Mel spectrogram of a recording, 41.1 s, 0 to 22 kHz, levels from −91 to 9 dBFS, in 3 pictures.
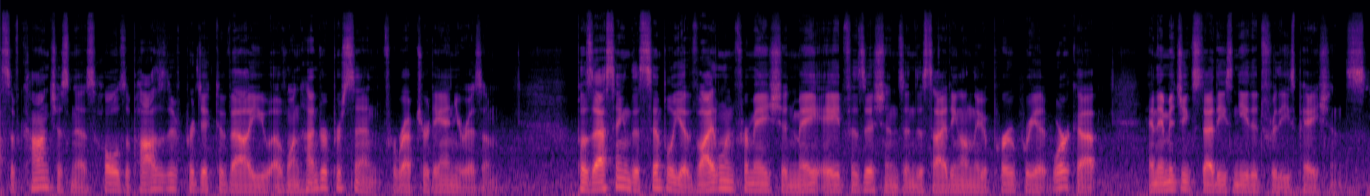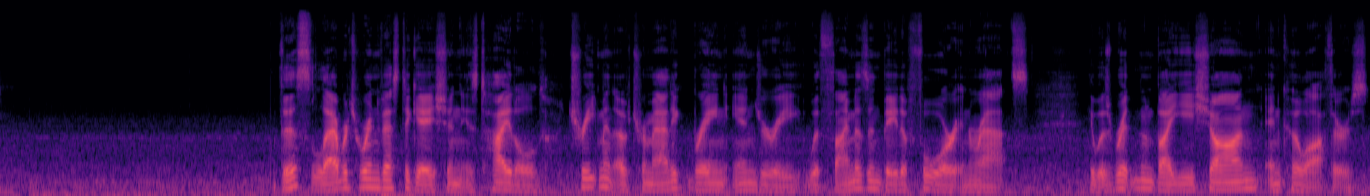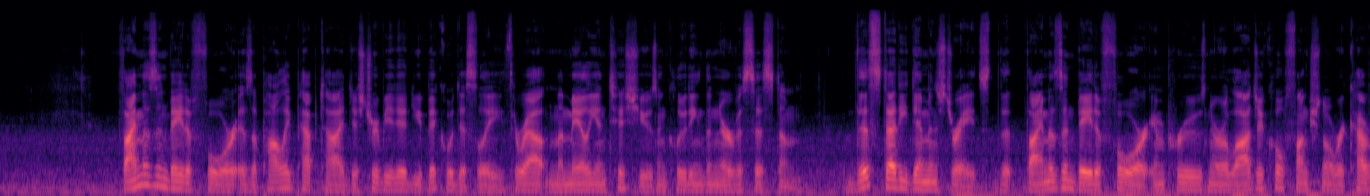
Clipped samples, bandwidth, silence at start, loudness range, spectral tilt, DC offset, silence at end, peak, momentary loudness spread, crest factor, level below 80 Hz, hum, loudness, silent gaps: under 0.1%; 17.5 kHz; 0 s; 5 LU; -5 dB/octave; under 0.1%; 0 s; -12 dBFS; 23 LU; 24 dB; -54 dBFS; none; -35 LUFS; none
